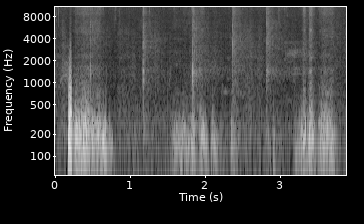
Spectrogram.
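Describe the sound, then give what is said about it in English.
Heavy stomping footsteps of a person stomping around in a church thud on a hollow wooden stage floor, several booming impacts in an uneven rhythm with short pauses between, fairly loud with a resonant low rumble. “I think she knows when I stomp around like that I'm not acting right.”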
